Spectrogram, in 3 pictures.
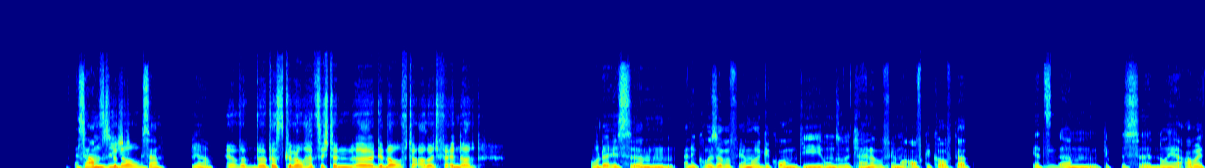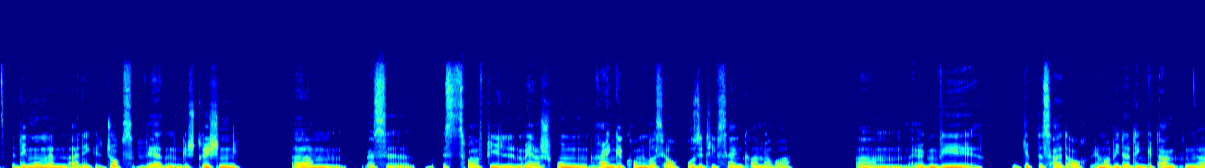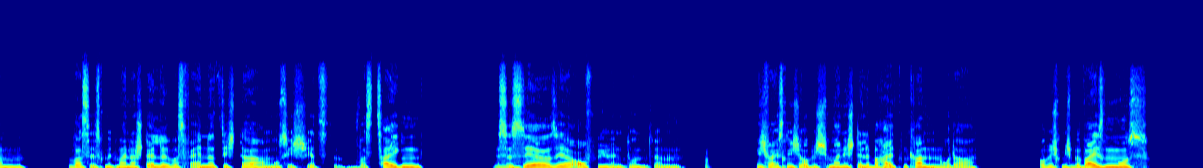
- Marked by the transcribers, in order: other background noise
- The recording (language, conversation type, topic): German, advice, Wie kann ich mit Unsicherheit nach Veränderungen bei der Arbeit umgehen?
